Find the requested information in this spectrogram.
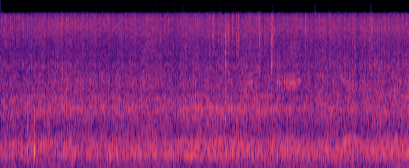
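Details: A steady mechanical ratcheting rattle runs throughout, with no animal voice standing out. A low idling hum sits underneath, suggesting machinery or a vehicle nearby.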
